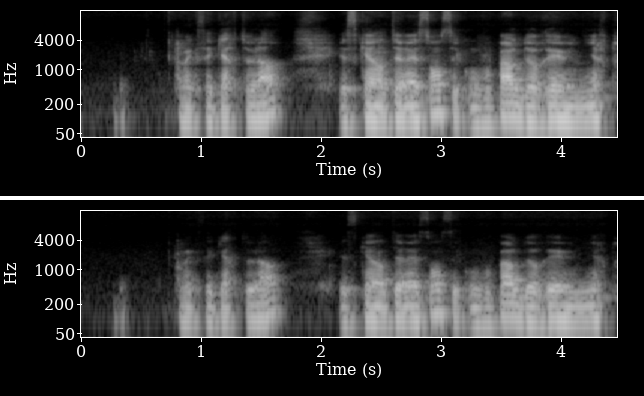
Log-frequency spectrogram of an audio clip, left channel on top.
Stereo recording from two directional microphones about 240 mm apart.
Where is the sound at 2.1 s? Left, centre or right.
Left.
